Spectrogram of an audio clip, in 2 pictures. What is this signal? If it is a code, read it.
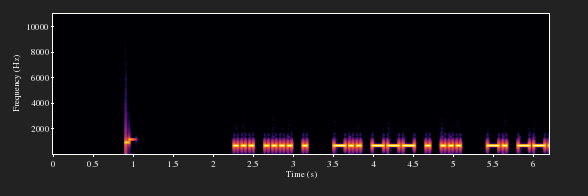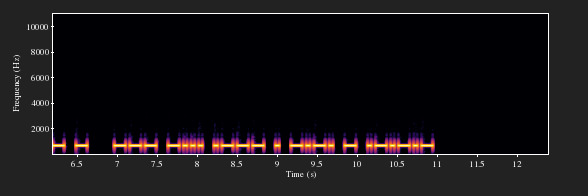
Morse code, heard as a keyed tone, about 25 wpm, 700 Hz. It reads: SHE DOES NOT OBJECT.
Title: Sentences from Top 1000 Words - Review Part 3 - 25wpm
